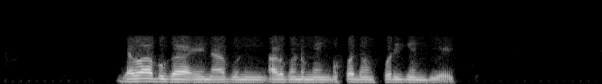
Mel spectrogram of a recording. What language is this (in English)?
Divehi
